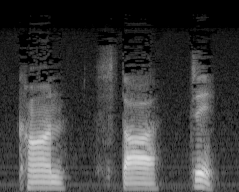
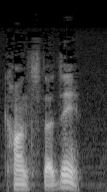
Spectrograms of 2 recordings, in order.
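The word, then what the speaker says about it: kanisdatsi: And the first I is silent in this word as well. It's pronounced like this. Ka-ni-s-ta-zi. Con-sta-zi. Con-sta-zi.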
